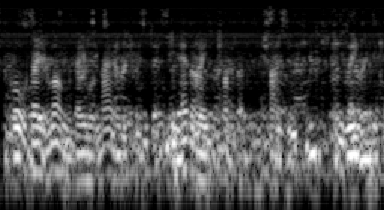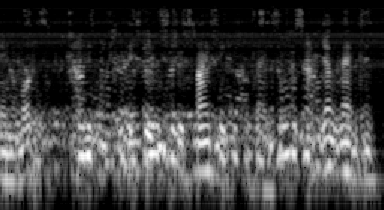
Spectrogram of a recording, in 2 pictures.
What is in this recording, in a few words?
male srec 130ms 50cm sim; SiSEC11; underdetermined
